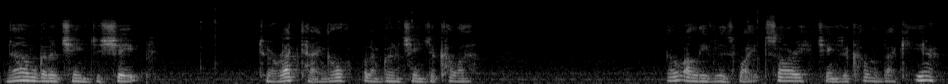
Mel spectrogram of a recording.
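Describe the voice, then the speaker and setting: A man with a gravelly, creaky voice talks through a casual screen-recorded tutorial. He thinks aloud as he works. There is light background noise with some keyboard clicking behind him. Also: a little high, moderate pace, long pauses, darkish tone. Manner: thinks aloud while working at computer. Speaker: hobbyist presenter.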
